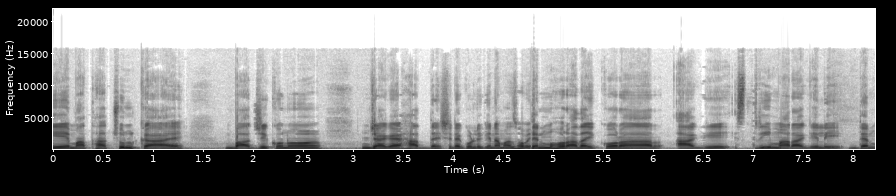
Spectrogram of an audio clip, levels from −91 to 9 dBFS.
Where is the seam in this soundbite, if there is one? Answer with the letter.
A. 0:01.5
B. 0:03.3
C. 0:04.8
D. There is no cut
C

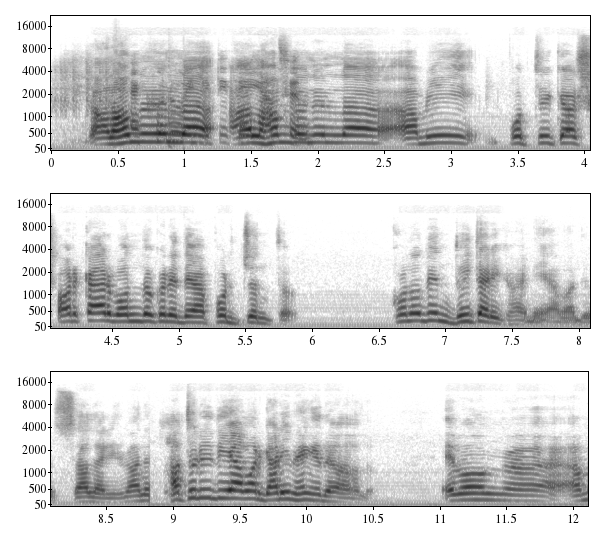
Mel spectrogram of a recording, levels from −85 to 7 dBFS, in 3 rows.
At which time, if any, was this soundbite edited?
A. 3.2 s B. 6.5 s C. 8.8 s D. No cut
C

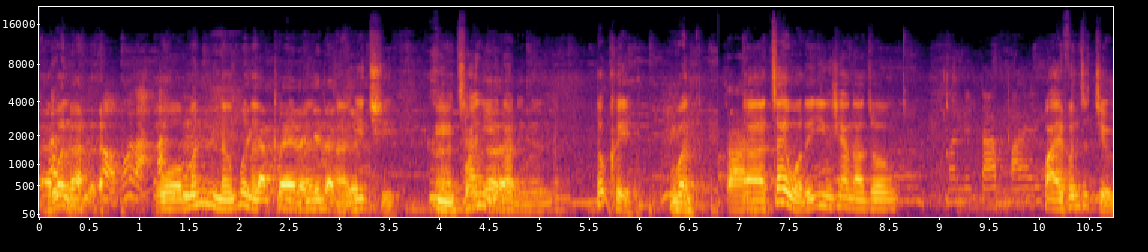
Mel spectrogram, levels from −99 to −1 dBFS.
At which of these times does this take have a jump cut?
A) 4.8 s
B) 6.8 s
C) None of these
B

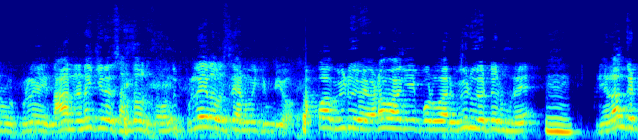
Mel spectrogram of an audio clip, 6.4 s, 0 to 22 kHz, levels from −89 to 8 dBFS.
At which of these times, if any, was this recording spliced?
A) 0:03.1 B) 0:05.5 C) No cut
A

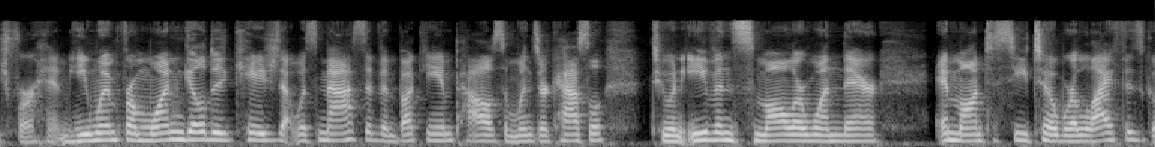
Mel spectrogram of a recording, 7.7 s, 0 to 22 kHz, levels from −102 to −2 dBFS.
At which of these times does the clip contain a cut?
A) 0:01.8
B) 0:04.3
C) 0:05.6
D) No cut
D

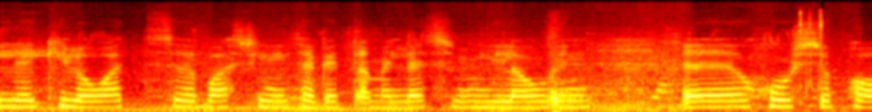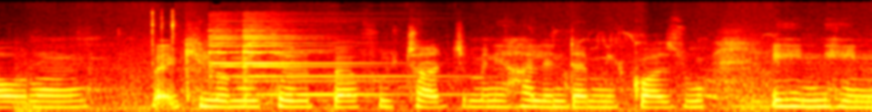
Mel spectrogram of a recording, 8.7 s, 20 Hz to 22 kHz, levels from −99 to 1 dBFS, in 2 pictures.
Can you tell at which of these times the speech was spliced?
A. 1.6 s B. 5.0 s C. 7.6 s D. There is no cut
D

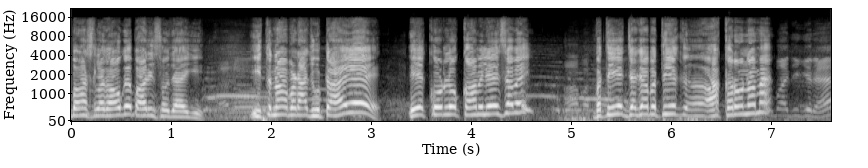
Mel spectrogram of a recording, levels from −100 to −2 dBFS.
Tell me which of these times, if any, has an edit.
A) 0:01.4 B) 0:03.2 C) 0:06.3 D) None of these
D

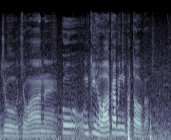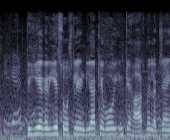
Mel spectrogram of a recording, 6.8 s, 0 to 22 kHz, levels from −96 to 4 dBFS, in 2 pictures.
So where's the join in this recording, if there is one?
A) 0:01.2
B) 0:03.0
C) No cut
A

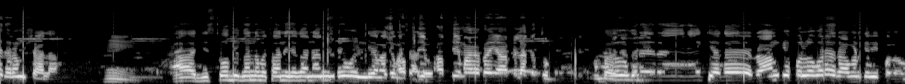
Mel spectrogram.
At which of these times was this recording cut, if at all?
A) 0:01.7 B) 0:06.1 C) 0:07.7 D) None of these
B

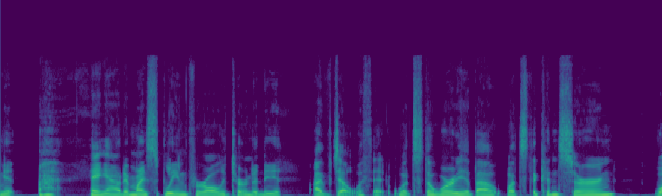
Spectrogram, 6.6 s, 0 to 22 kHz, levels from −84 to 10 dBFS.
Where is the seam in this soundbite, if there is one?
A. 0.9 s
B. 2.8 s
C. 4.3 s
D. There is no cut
B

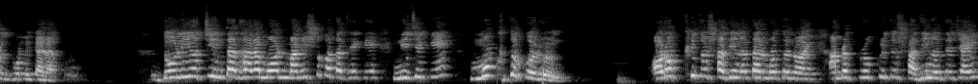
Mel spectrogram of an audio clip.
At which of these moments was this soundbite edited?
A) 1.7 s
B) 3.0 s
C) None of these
C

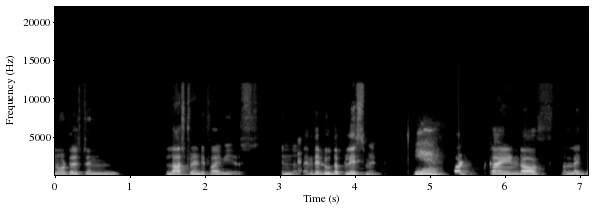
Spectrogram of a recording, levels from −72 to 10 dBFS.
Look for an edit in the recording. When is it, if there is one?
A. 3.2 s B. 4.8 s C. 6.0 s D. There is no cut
A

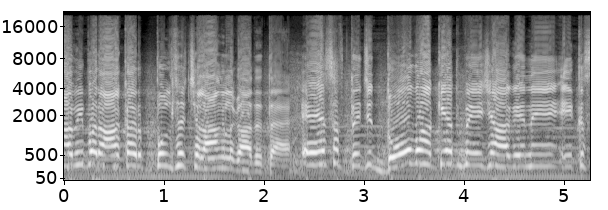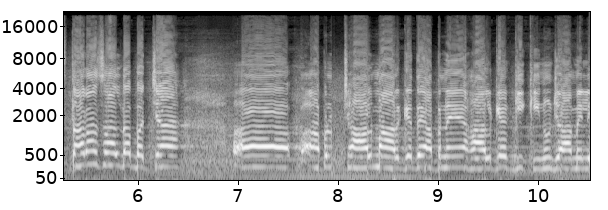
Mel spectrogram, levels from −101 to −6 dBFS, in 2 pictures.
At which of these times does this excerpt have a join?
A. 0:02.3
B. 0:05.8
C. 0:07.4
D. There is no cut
A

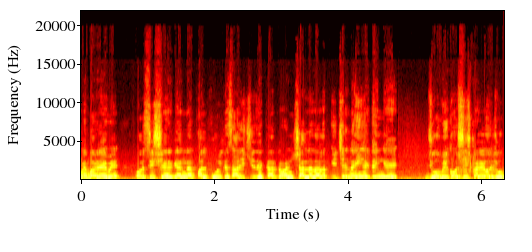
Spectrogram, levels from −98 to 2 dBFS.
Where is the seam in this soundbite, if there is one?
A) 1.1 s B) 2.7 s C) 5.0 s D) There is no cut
D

